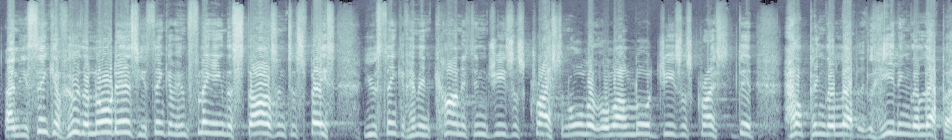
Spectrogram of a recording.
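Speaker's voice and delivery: high, loud, driving sermon voice; fervent proclamation, pitched high and loud; impassioned preaching. Real, not acted. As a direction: preach it at full force, building to ringing cries. Preaches at full force.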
